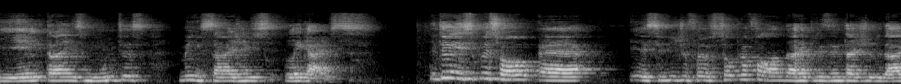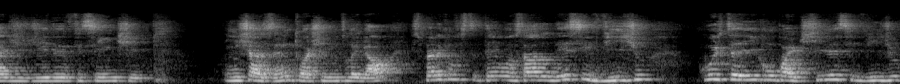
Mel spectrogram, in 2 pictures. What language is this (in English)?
Portuguese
